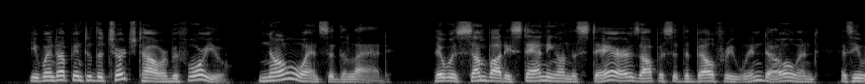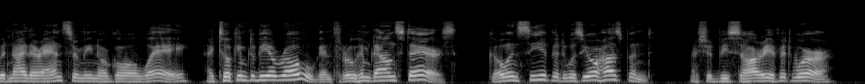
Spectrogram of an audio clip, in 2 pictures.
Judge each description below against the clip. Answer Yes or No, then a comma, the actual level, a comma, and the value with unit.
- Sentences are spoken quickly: Yes, fast, 210 wpm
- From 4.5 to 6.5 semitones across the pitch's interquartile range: Yes, average, 5.0 semitones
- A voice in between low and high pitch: Yes, medium, 155 Hz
